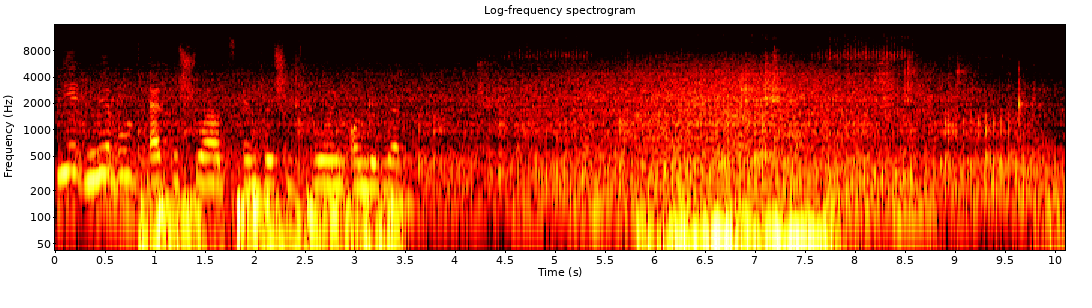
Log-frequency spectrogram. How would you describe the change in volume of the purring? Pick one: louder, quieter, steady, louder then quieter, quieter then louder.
louder.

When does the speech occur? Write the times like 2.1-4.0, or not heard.
0.0-3.5.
